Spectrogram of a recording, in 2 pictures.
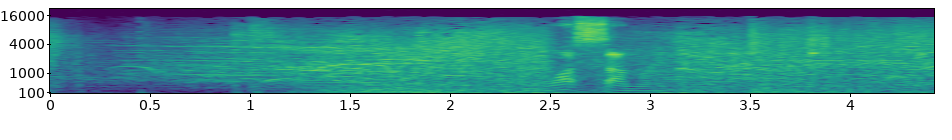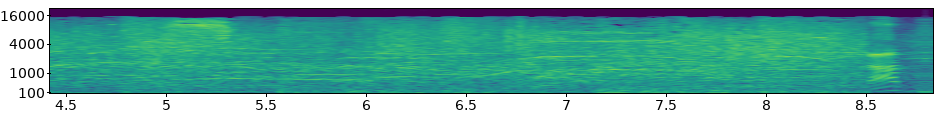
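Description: Game fighting sounds clash and thud loudly.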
